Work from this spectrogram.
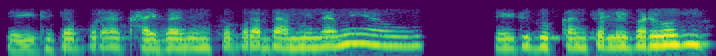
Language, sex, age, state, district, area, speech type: Odia, female, 30-45, Odisha, Sambalpur, rural, conversation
